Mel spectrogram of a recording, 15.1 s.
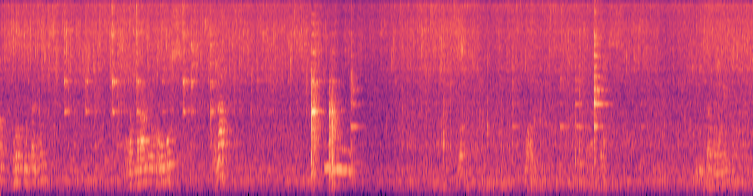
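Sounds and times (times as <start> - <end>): vegetables sizzling in a pan: 0.0 - 15.0
utensils clattering: 1.2 - 4.5, 6.2 - 7.3, 10.1 - 13.0.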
